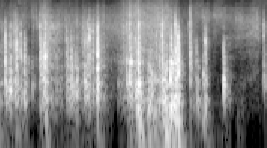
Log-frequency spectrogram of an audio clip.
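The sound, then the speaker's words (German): Crisp rustling and crinkling of paper as a chosen item with a paper inside is opened, a dense run of small crackles lasting a couple of seconds with no one talking. “Ich mache jetzt mal auf.”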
